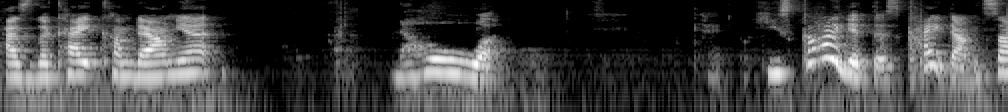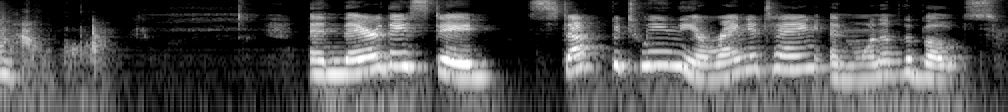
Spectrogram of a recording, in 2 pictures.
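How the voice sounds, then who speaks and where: A woman teacher reading a picture book aloud to children in an expressive, encouraging way, pausing to ask her listeners questions. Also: on the high side, slight background noise.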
